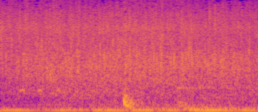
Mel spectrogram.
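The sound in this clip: Audience applause from women in a live show crowd, a dense, even wash of clapping that holds at a steady level throughout.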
